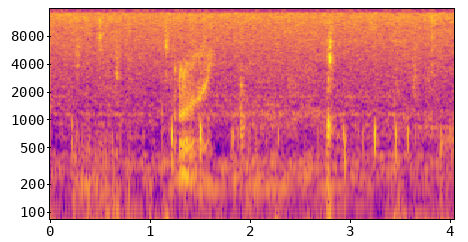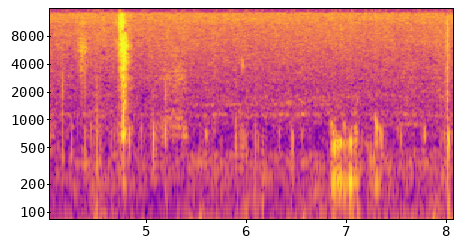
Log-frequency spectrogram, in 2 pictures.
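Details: Stomach growling (borborygmi) recorded for ASMR, tagged as hunger sounds: low gurgling rumbles with a few squeaky rising sounds over faint room noise, ordinary bowel sounds.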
